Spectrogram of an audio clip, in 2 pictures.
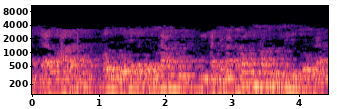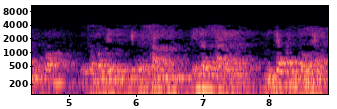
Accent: Hong Kong; 例如我哋香港人，咁咪依住呢個香港嚟做事，依住呢個香港做緊食

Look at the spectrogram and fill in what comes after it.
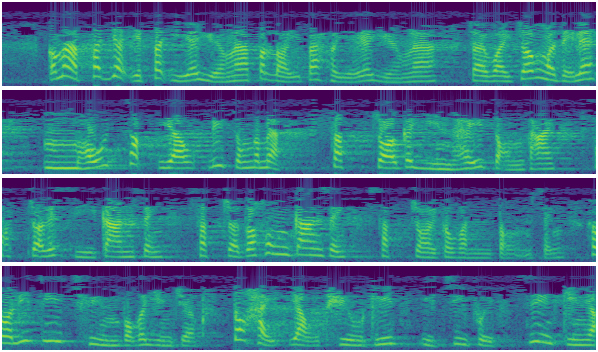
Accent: China; 但系我哋中国人好得意啊

